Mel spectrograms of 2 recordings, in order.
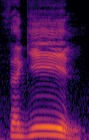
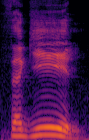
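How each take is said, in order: The two takes are said the same way.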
